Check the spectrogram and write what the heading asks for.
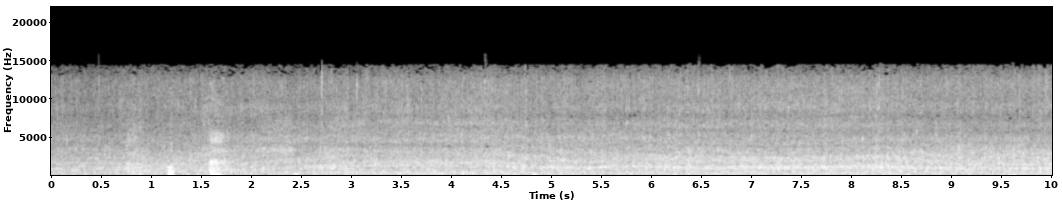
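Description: Spring water welling out of the ground and rushing steadily over rocks in a small shallow stream, with two short thumps a little over a second in.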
